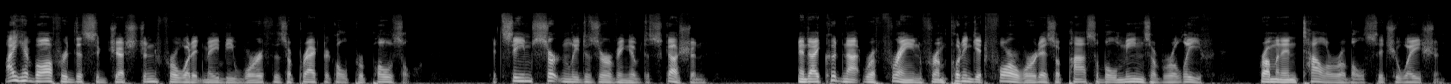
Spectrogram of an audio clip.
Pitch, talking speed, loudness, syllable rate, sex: 110 Hz, 165 wpm, -22 LUFS, 5.3 syllables/s, male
